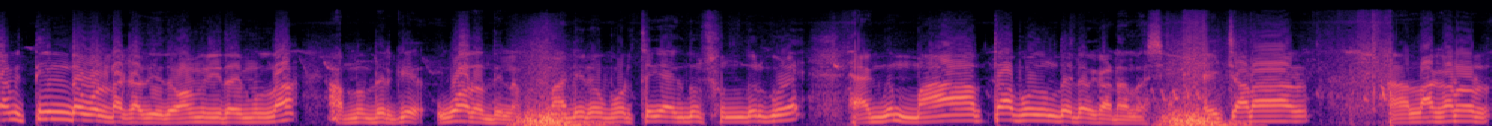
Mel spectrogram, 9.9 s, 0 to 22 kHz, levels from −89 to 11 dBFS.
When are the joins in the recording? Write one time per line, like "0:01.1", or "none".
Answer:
0:03.7
0:07.9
